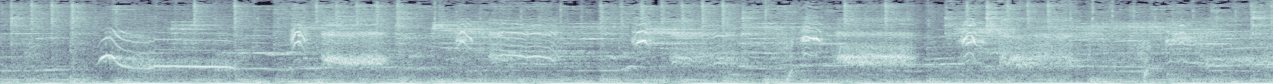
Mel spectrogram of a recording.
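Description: Live experimental noise-rock: a loud, steady low drone with drums under it, and short sliding vocal yells and whoops over the top, repeating about every second.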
